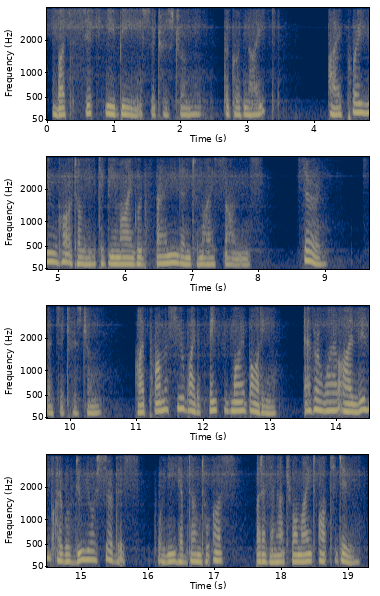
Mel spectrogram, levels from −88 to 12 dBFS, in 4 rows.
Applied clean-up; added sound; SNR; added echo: neural mask model RNNoise.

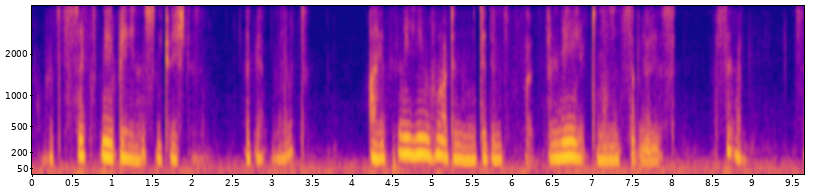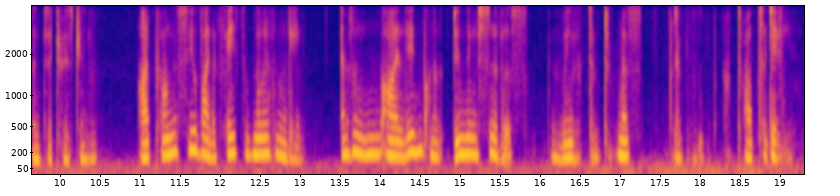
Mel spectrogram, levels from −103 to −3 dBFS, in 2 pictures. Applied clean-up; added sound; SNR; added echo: neural diffusion model UNIVERSE++.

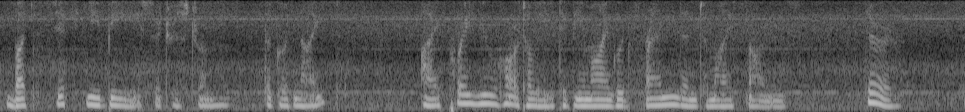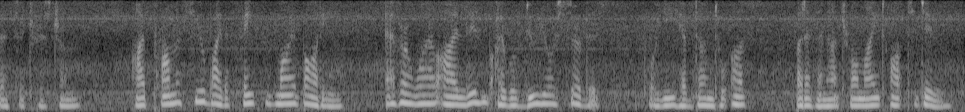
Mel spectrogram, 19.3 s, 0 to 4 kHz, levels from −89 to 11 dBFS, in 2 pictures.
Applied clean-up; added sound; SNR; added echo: none; Fixed-wing aircraft, airplane; 16 dB; none.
